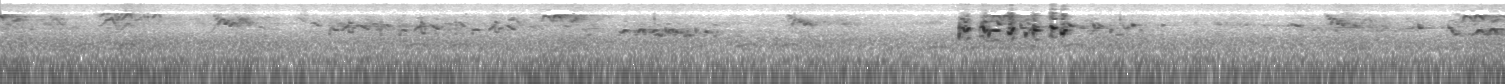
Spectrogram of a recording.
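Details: Singing wild bulbul, Baghdad, delivering one short, rich, gurgling phrase midway, surrounded by thin high chirps from other birds and a constant low rumble.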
